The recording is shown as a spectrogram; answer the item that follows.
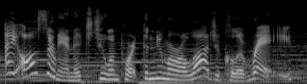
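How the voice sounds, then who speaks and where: A woman voicing a young female automaton in a video game, speaking in a measured, explanatory, slightly sardonic way. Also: fairly high pitch, huge pitch swings. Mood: wry. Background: game soundtrack music.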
